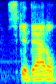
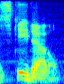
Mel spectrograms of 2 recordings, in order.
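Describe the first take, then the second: First: The stress is on the second syllable. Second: The stress is on the first syllable. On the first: This is the more widespread form. "it goes from the second syllable" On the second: This is the more regional, suburban form. "to the first syllable"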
